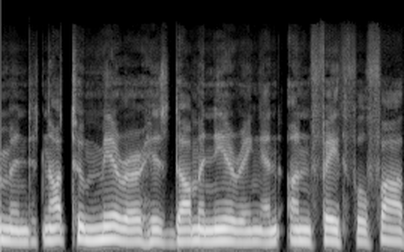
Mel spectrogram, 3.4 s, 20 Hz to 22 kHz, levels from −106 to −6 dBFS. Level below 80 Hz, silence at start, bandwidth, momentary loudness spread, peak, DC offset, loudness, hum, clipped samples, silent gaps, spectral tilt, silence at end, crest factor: -66 dBFS; 0 s; 10.5 kHz; 6 LU; -12 dBFS; under 0.1%; -25 LUFS; none; under 0.1%; none; -8.5 dB/octave; 0 s; 12 dB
